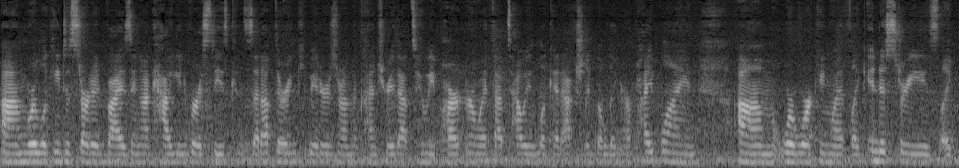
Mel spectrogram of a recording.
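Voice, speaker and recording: Amid noticeable background noise and audible room echo, a woman speaks very fast in a monotone, flat way. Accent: American. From Pakistan. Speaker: startup founder and CEO. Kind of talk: interview. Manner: many filler words (um, like).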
